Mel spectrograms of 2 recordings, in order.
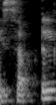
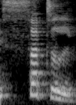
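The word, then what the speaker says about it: subtle: अगला शब्द है क्या इसे सबटल कहते हैं? नहीं। ये सबटल नहीं है। इसे सटल कहते हैं। यहां पे बी साइलेंट है। इसे कहते हैं सटल।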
